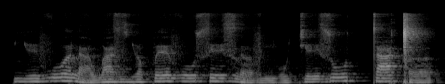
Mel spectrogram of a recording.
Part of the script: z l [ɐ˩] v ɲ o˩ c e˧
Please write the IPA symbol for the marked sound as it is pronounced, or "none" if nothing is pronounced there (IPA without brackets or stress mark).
ɐ˩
